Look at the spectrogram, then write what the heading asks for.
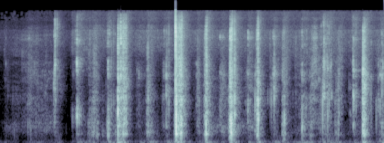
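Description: Chewing thick custard pudding with crunchy white chocolate balls in it: an irregular run of short, crisp crunches, starting about a second in.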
